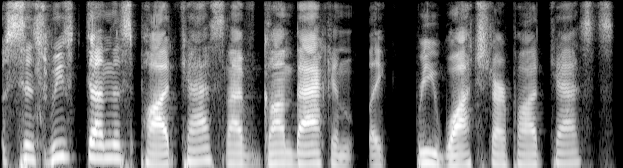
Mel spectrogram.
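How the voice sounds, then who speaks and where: Loud animated man chatting on a podcast. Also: medium pitch, unhurried, clear, resonant tone, no room sound, studio quality. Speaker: podcast co-host. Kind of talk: casual chat.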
